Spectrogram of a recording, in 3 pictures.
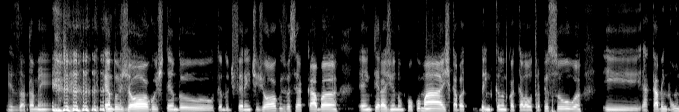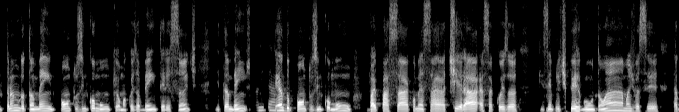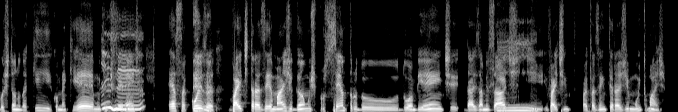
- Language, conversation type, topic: Portuguese, advice, Como posso lidar com a dificuldade de fazer novas amizades na vida adulta?
- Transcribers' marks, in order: laugh; chuckle; tapping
